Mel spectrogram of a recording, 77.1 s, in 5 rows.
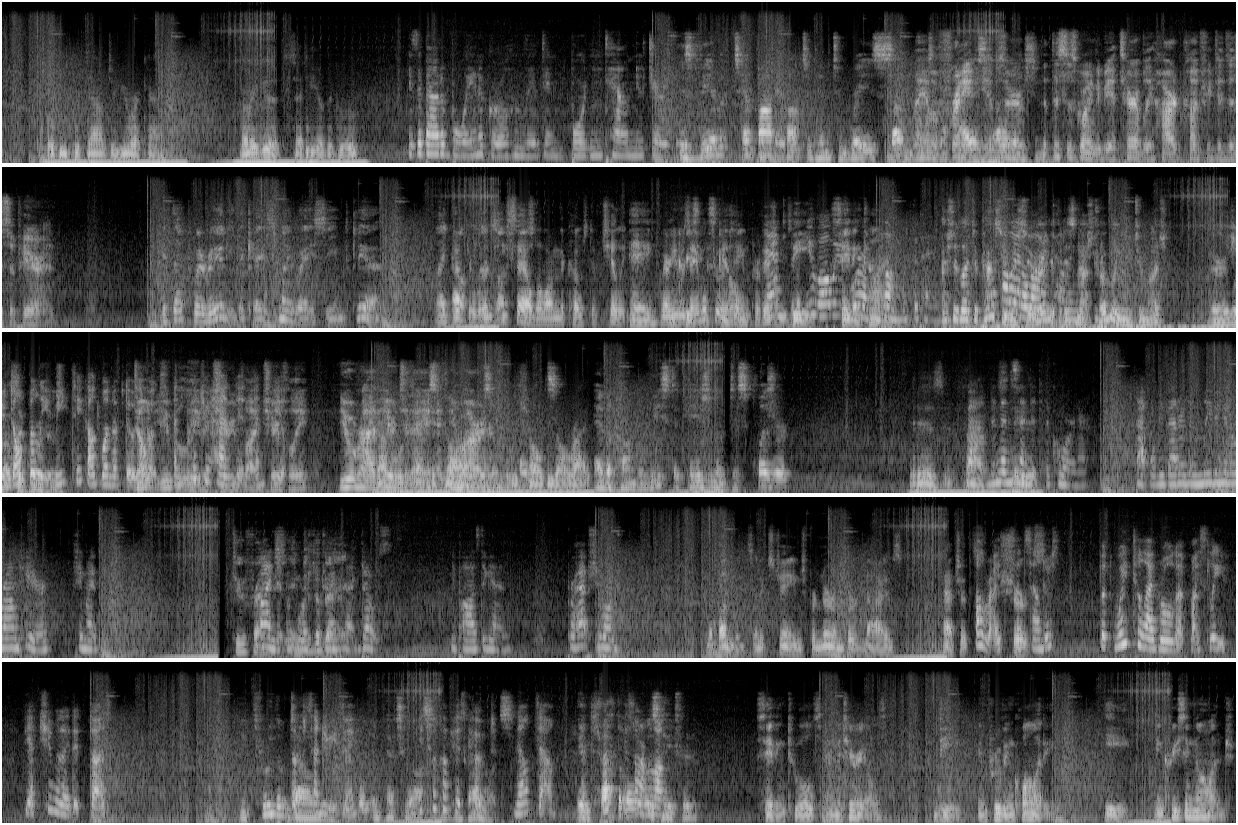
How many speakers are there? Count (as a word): ten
